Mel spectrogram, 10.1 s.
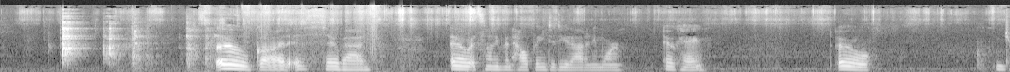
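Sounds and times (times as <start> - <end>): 
plates and cutlery clinking into a dishwasher: 0.5 - 2.5
speech: 2.2 - 3.9, 4.5 - 7.2, 8.4 - 8.8.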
